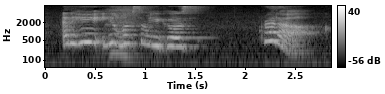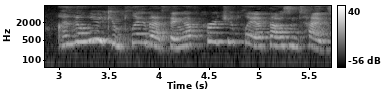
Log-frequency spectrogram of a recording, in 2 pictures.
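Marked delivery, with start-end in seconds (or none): 2.1-5.7 put-on plummy, upper-class posh British accent. Greta retells what a man said to her, in a posh british accent. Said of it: "in his like you know posh British accent".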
